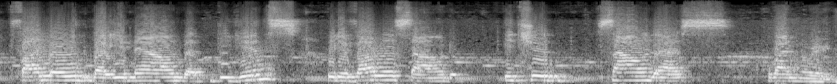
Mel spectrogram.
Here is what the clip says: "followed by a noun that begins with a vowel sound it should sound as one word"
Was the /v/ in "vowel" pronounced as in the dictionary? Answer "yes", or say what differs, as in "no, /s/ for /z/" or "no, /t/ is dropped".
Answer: yes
